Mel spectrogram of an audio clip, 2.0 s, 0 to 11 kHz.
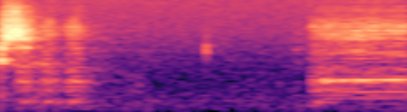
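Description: A truck windshield-washer pump, run on 5 volts as a watering pump, switches on about one and a half seconds in and runs with a steady electric hum as it pumps water up to the plants.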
